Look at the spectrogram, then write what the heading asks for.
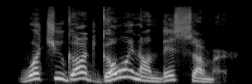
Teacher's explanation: What you is what plus you. You becomes cha.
